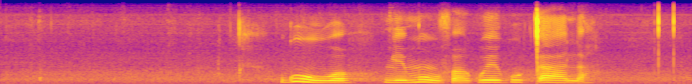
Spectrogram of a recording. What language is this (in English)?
Swati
